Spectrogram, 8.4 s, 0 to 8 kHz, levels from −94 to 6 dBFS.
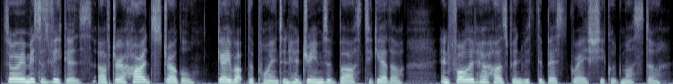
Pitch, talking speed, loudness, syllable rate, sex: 215 Hz, 200 wpm, -18 LUFS, 5.1 syllables/s, female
